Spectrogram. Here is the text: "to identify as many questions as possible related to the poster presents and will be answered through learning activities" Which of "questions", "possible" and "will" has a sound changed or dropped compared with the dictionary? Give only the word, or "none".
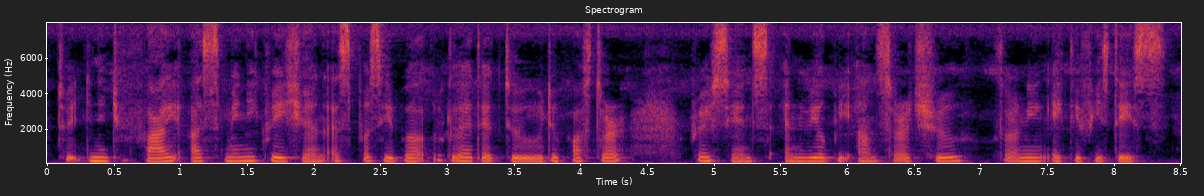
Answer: questions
